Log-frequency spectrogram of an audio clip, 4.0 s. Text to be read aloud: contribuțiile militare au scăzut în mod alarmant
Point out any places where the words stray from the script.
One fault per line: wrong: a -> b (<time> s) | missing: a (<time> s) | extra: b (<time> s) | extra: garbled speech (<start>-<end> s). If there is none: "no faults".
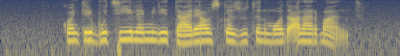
no faults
